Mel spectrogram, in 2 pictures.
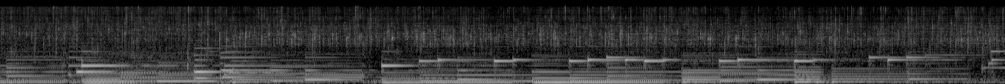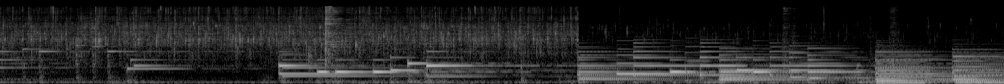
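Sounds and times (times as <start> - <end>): background music: 0.0 - 10.8
fish and butter sizzling in pan: 0.0 - 16.6.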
